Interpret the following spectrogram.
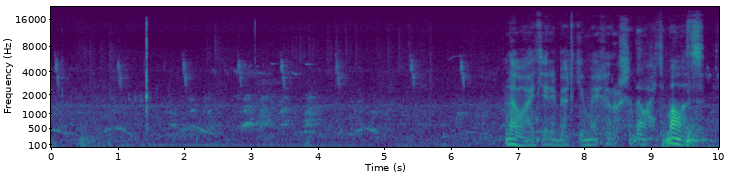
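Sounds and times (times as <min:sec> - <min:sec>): pigeons cooing: 0:00.0 - 0:06.8.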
